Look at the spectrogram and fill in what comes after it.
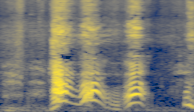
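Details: An old Siberian Husky making an amazing recovery vocalizes in three quick, rising-then-falling, yodel-like moans about a third of a second apart, with a fourth starting at the end, rich in harmonics and loud over a quiet room.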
